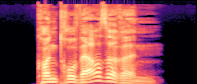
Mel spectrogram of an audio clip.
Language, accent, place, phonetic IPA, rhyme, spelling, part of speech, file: German, Germany, Berlin, [kɔntʁoˈvɛʁzəʁən], -ɛʁzəʁən, kontroverseren, adjective, De-kontroverseren.ogg
- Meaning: inflection of kontrovers: 1. strong genitive masculine/neuter singular comparative degree 2. weak/mixed genitive/dative all-gender singular comparative degree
